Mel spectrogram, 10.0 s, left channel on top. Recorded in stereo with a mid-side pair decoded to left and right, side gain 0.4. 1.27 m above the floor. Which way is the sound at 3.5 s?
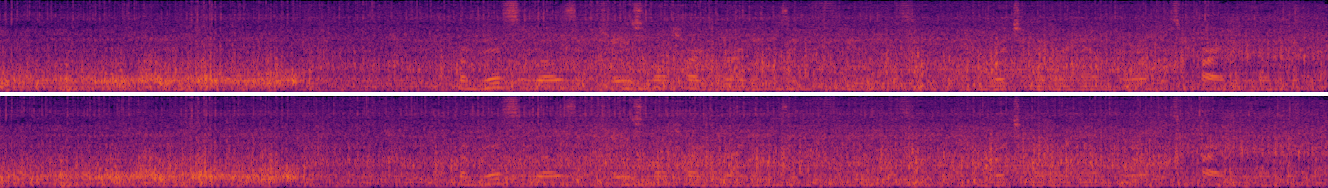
25° left.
